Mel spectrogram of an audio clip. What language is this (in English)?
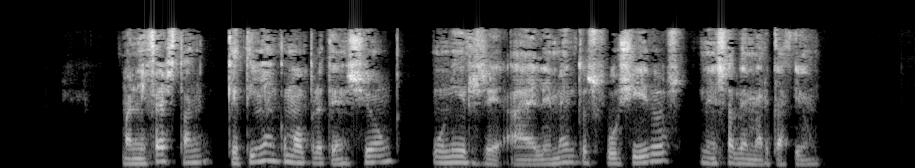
Galician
